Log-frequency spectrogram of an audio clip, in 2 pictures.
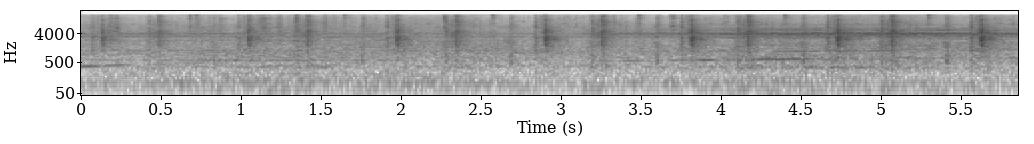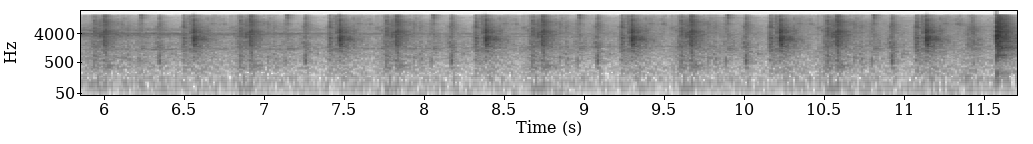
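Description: A tram passing at Place Bellevue: a rolling rail rumble with a faint squeal and regular rhythmic clacks that grow stronger as it goes by, heard alone.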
